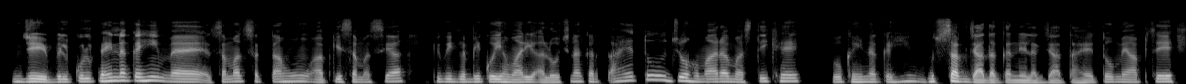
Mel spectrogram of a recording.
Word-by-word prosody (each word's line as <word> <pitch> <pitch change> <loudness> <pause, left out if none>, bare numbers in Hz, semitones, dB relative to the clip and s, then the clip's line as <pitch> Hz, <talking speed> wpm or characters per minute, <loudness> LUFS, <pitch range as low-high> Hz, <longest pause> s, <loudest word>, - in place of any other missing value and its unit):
जी, 130 0 +5
बिल्कुल। 120 +5 0
कहीं 155 +2 +6
न 175 +1 +5
कहीं 175 +1 +4
मैं 125 - +2
समझ 135 +3 -1
सकता 125 -1 -7
हूँ 135 0 -2
आपकी 110 +4 -3
समस्या 120 +4 -3 0.3
क्योंकि 130 -1 -2
जब 120 -1 -2
भी 130 0 0
कोई 125 0 +3
हमारी 115 -1 +2
आलोचना 105 +5 -2
करता 125 +1 -5
हैं 170 +4 -1
तो 210 -2 +2
जो 170 -2 +5
हमारा 130 0 +1
मस्तिष्क 125 +4 -3
हैं 150 0 +2 0.3
वो 115 - 0
कहीं 120 0 +1
न 120 -1 -1
कहीं 120 +4 -3 0.2
ग़ुस्सा 130 +3 +5
ज़्यादा 105 -5 +2
करने 95 +1 -1
लग 90 -1 -1
जाता 95 0 -5
है। 100 +1 -2
तो 120 +2 -4
मैं 115 -1 -3
आपसे 135 +4 0
125 Hz, 185 wpm, -24 LUFS, 115-135 Hz, 0.3 s, कहीं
